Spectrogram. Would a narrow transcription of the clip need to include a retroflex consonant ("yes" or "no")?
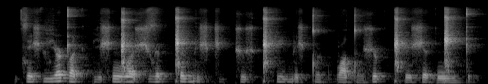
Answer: yes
